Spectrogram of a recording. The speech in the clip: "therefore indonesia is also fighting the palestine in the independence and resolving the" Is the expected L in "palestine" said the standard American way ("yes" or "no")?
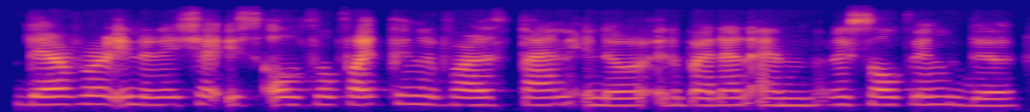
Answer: no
